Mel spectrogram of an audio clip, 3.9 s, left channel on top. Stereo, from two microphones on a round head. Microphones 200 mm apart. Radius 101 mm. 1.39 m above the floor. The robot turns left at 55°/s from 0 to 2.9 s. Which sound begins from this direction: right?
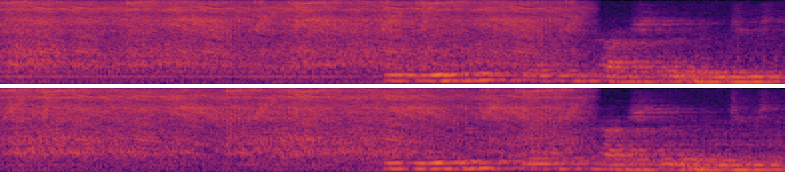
A woman speaking, at 1.9 s.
